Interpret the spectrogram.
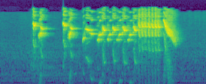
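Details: Canary singing close and loud: two short chirpy notes, then a fast, even trill of high, bright syllables that climbs into a higher, denser burst before stopping.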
